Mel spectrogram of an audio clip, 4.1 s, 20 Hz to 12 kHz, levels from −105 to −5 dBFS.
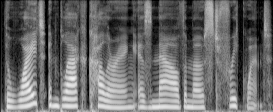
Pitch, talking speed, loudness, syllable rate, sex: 190 Hz, 145 wpm, -19 LUFS, 3.6 syllables/s, female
